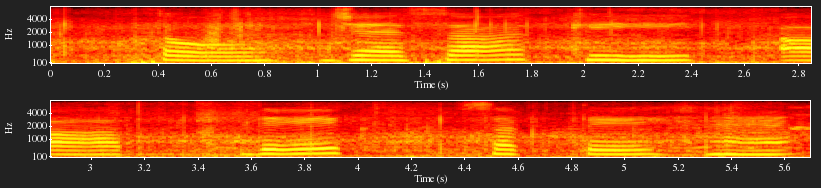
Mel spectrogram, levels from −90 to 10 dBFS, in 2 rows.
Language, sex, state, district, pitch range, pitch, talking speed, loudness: Hindi, female, Chandigarh, Chandigarh, 215-235 Hz, 220 Hz, 75 wpm, -16 LUFS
